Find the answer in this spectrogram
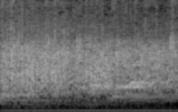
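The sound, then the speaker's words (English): An audience at a prayer gathering claps steadily, a dense, even wash of many hands with no pauses, loud and sustained throughout. “Somebody who is clapping your hands, the power of God is upon you.”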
